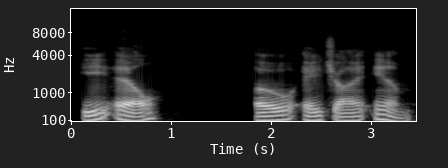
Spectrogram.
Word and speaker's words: Elohim: And then a form of that is Elohheim. E L O H I M.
